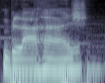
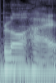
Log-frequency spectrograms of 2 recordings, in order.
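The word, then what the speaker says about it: Blåhaj: Garbage, do you like blahage? Actually, it's supposed to be pronounced blowhigh or something, right?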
